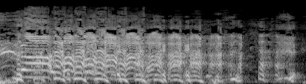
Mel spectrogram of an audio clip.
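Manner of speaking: high loud laugh; burst of laughter. Real, not acted. Laughing at the open mic guy.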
